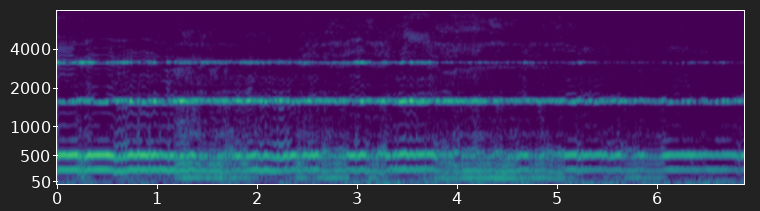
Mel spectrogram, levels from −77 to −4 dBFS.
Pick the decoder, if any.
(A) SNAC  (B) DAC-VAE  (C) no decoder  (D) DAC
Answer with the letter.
A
